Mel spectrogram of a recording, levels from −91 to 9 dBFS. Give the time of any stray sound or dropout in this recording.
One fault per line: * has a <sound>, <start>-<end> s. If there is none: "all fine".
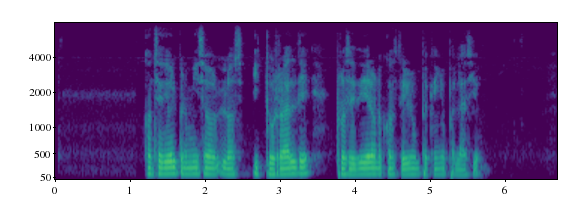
all fine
